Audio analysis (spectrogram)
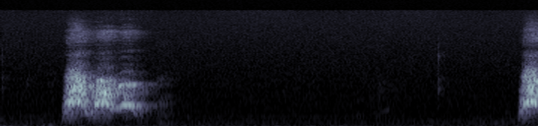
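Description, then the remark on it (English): A female pet dog named Tequila barks in two loud bursts, one near the start and another cut off at the very end, with a quiet pause between them and no talking. “My dog is just on the barking match today. Like, she just keeps barking.”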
